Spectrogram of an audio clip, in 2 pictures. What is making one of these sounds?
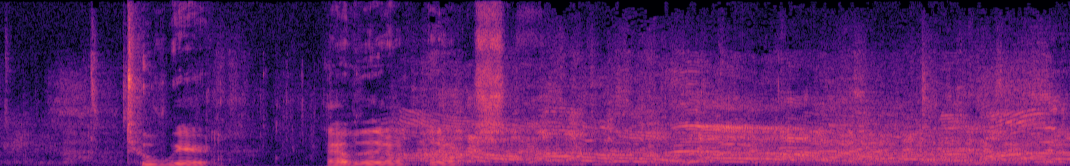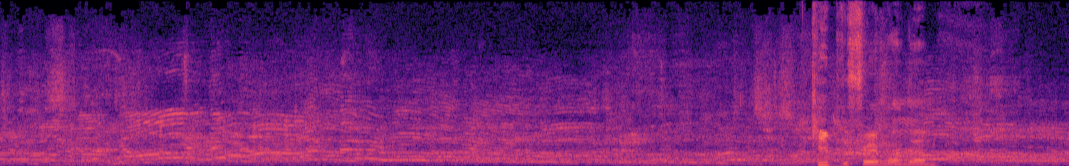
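A young man talks and laughs briefly, close to a microphone.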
